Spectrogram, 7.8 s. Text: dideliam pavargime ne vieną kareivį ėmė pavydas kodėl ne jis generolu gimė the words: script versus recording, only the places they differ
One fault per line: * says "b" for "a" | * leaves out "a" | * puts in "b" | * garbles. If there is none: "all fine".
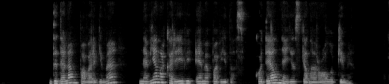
all fine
